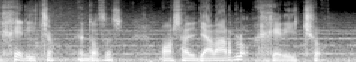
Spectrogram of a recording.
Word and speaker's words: Jericho: a matar o algo se pronuncia Jericó lo dijiste ya ya lo sé ya lo sé pero hombre que se pone Jericho Entonces vamos a llamarlo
